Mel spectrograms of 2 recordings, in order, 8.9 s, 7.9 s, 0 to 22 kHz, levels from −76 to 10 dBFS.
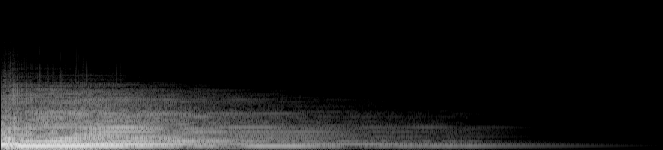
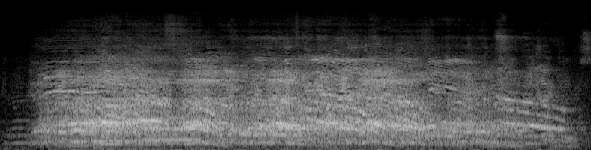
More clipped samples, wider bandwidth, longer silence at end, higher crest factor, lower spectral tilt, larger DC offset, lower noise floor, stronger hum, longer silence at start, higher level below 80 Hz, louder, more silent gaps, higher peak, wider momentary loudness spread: first, 0.2% vs under 0.1%; second, 2.3 kHz vs 15.5 kHz; first, 4.6 s vs 0.05 s; about the same, 12 dB vs 16 dB; first, -14.5 dB/octave vs -4 dB/octave; neither; first, -76 dBFS vs -36 dBFS; neither; second, 0 s vs 0.2 s; first, -30 dBFS vs -52 dBFS; first, -8 LUFS vs -15 LUFS; neither; about the same, 0 dBFS vs 0 dBFS; first, 21 LU vs 9 LU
